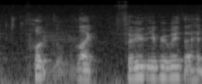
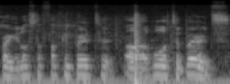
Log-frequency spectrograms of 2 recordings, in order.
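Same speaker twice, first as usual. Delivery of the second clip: usual speaking voice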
